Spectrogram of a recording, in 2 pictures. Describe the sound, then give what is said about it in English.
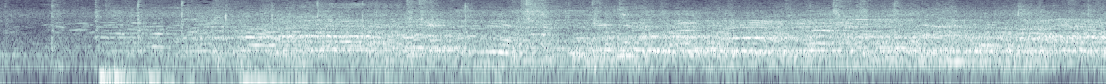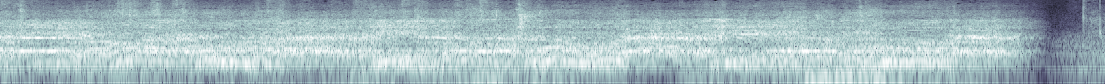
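A large rally crowd shouts in unison, a loud, dense roar of many voices chanting "go away" (Russian "уходи") with a rhythmic pulse, sustained throughout before cutting off abruptly at the end. “And he finished his speech by saying that now I'm done, I'm leaving, and you can start shouting, go away, go away.”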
